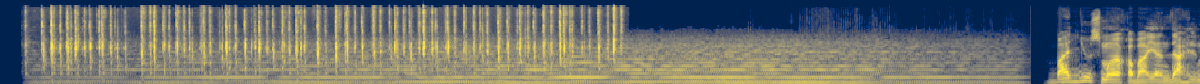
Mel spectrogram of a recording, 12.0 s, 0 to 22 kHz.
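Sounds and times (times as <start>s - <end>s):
keyboard typing clicks: 0.2s - 6.3s
droning music: 0.3s - 10.3s.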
